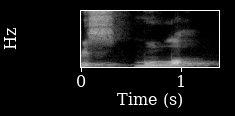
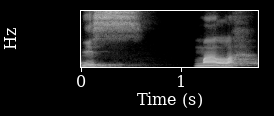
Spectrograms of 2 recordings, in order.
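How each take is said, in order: First: The vowel after bism is u. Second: The vowel after bism is a.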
